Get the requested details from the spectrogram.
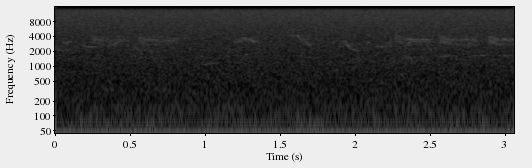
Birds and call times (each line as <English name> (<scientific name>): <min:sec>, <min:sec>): Somali Tit (Melaniparus thruppi): 0:03.0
